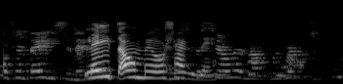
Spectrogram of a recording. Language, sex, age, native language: Icelandic, male, 9, Icelandic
